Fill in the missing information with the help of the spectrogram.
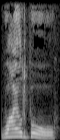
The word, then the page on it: wild boar: British English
